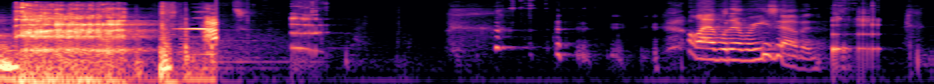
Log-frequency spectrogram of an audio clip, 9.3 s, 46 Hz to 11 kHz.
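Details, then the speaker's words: Burping scenes from movies: a long, loud, rumbling burp after mention of drinking about 15 Dr. Peppers, then short talk and a second drawn-out belch; burping. "I must have drank me about 15 Dr. Peppers. Hang on, I got a burp snort coming."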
